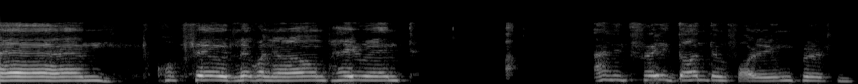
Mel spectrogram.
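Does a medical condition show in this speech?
Yes: cerebral palsy; from birth, scoliosis.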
